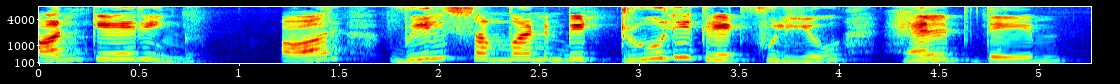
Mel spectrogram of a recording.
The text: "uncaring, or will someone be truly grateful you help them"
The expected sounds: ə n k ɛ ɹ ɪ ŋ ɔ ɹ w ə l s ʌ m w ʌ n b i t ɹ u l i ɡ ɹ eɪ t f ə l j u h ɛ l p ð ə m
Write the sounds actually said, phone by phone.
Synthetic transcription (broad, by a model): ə n k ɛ ɹ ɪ ŋ ɔ ɹ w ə l s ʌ m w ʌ n b i t ɹ u l i ɡ ɹ eɪ t f ə l j u h ɛ l p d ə m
